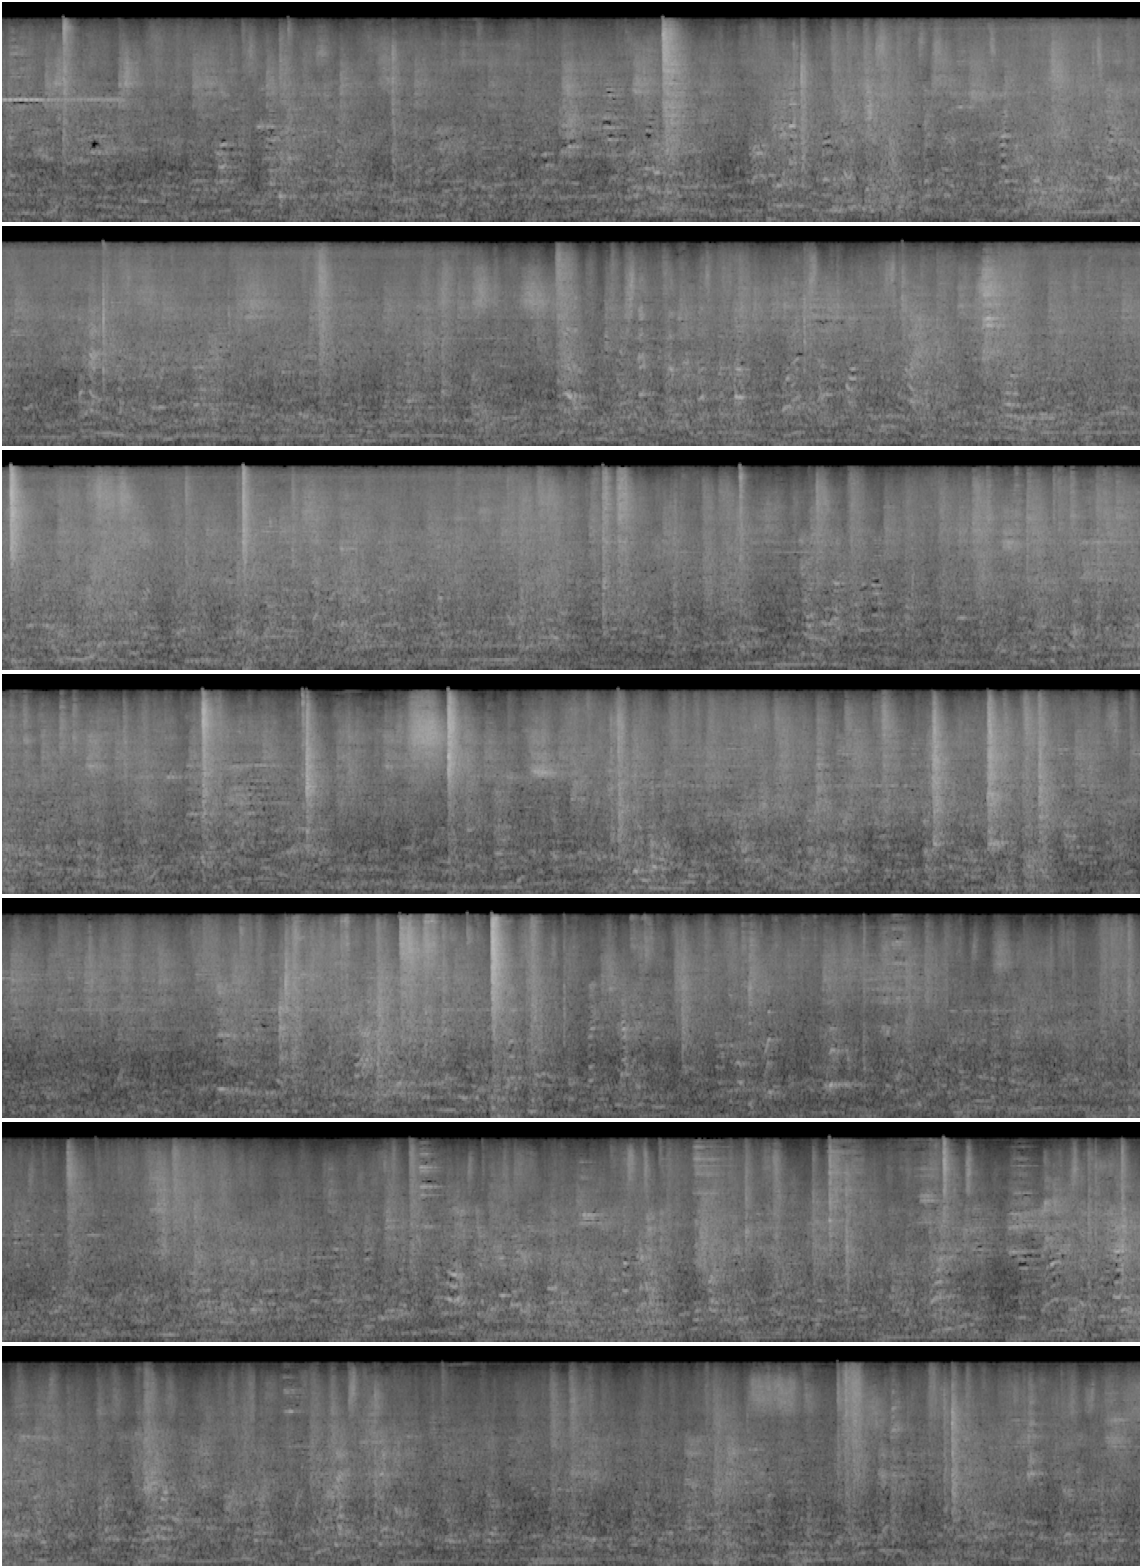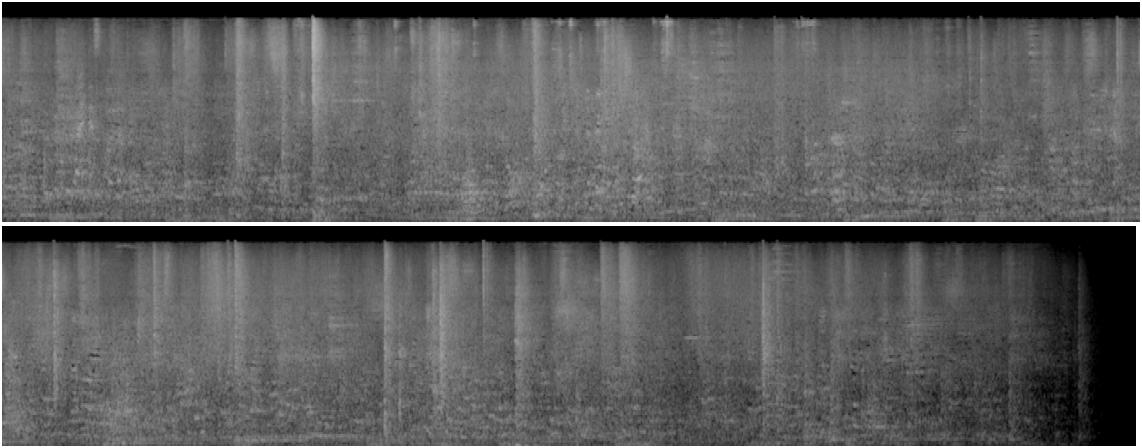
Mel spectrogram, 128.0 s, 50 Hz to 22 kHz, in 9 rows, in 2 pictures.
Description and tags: Fastfood Restaurant in Vienna, Austria
People in a crouded fastfood restaurant. Indestinguishable voices, loud ambience, no background music. XY recording with Tascam DAT 1998
Loud, Fastfood, Ambiance, Public, Voices, Field-Recording, Restaurant, People, Atmosphere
